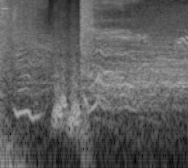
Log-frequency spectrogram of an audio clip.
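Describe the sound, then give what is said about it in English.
A sharp, wet smack as someone is slapped with a smoked kipper fish, accompanied by a pained vocal cry. “Oh, did I forget to mention that I'm an expert kipper slapper?”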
